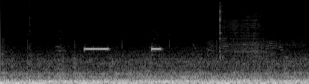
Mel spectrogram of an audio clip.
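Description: Inside a 2024 MG3 Hybrid+ on the road, two short, thin electronic warning beeps sound about half a second apart over a steady, loud cabin rumble of road and engine noise.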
